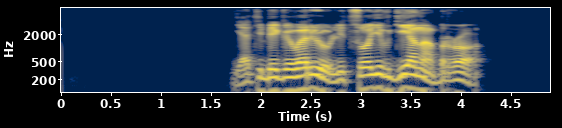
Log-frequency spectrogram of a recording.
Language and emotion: Russian, angry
